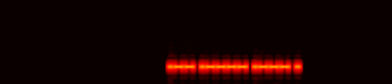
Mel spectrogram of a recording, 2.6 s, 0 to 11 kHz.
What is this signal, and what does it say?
Morse code, heard as a keyed tone, about 68 wpm, 700 Hz. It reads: W1JE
